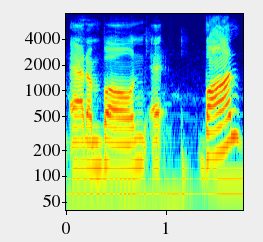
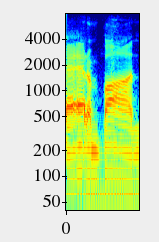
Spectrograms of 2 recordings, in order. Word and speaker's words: Adam Bond: So Adam Bon, is that how you pronounce it? Right? Bon? Which we know is Artix, CEO Paladin of Artix Entertainment. Yeah, Adam Bond, that's how it's pronounced.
